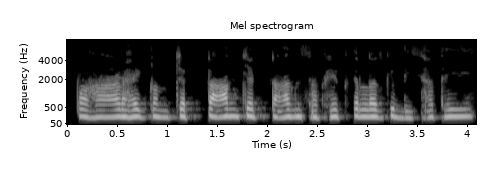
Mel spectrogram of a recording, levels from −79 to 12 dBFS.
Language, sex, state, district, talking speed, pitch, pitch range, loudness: Chhattisgarhi, female, Chhattisgarh, Jashpur, 130 wpm, 210 Hz, 200-215 Hz, -21 LUFS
